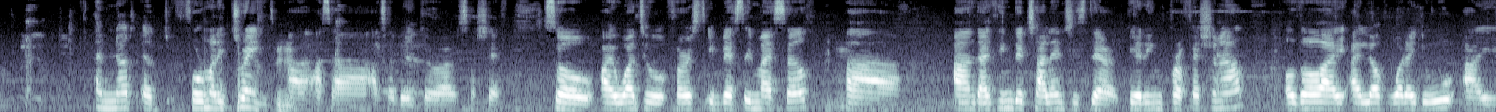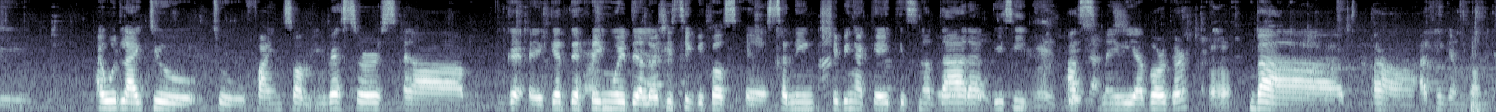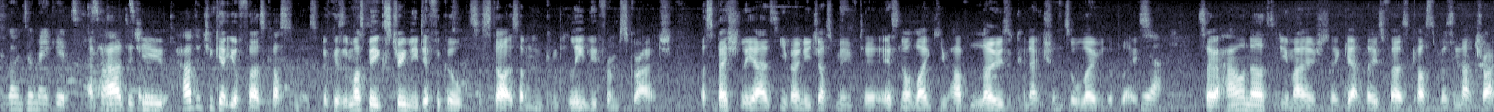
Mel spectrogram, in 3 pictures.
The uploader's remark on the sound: Omama's Pasteleria, Barcelona. Apologies in advance for the background noise and the wind - my microphone is still on the way and we were talking outside on a busy Saturday morning!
